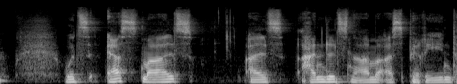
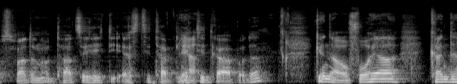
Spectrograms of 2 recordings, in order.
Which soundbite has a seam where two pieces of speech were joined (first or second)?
second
